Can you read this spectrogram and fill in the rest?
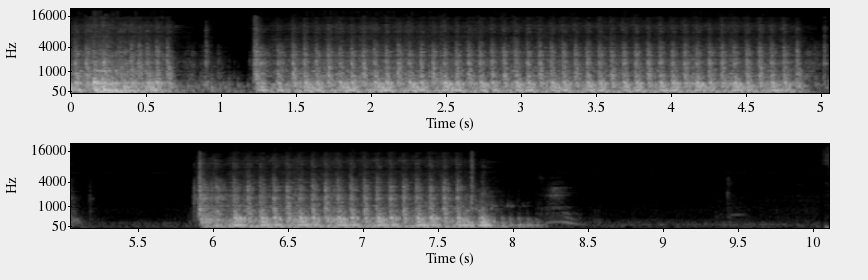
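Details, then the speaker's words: Two-stroke jet ski cranking sluggishly in two bursts, about three turns a second, each winding down without firing; weak battery cranks too slowly to start, earlier briefly ran then cut off; starting fluid sprayed next. "guys now it's wanting to start like really slow so i'm just gonna do a quick little spray starting fluid"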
